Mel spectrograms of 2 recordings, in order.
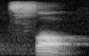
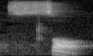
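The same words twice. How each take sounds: First: It is said with lips spread in a smile. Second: It is said with both lips pushed forward. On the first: The speaker calls it right. "Saya bahkan bisa sambil senyum" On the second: The speaker calls it wrong. "Monyong, dua-dua bibir maju nggak boleh"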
